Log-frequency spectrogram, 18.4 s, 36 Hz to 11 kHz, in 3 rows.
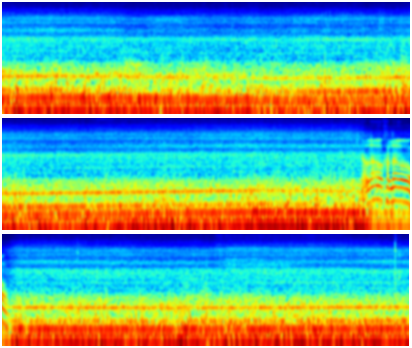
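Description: A BMW 1200GS motorcycle runs steadily in fourth gear, its engine a continuous loud drone with wind rush throughout, and a brief passing sweep near the middle; a rider speaks briefly over it.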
